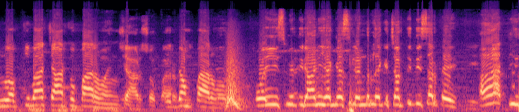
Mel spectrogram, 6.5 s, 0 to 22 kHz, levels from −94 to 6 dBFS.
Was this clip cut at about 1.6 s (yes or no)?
no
